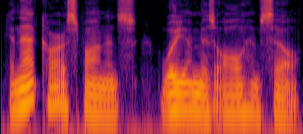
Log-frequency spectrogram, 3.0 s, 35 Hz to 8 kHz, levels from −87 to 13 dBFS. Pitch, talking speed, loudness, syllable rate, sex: 90 Hz, 140 wpm, -19 LUFS, 4.9 syllables/s, male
